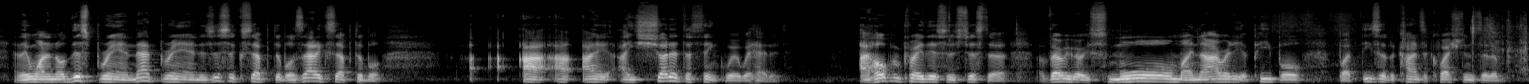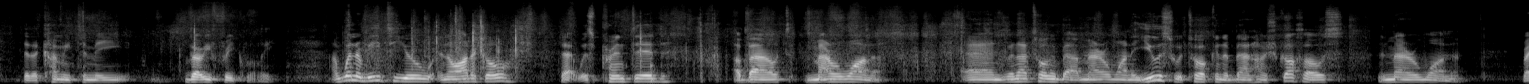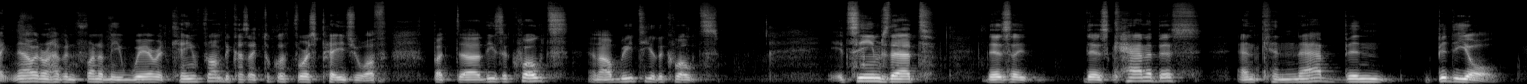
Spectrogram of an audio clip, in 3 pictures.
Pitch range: 115-140 Hz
